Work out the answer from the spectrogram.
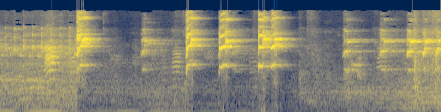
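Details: Lovebirds giving harsh shrill squawks in separate bursts with short quiet gaps, a few squeaky chatters between louder calls, and a low hum at the start.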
